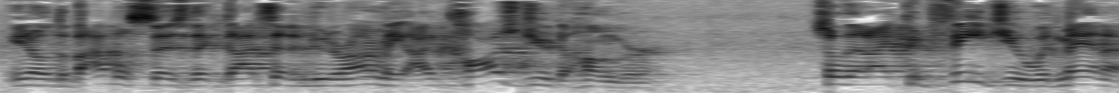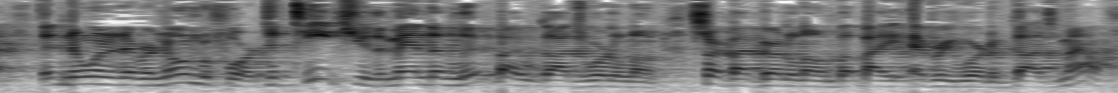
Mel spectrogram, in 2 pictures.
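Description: A middle-aged man preaching a sermon as pastor, animated and reading scripture aloud to his congregation. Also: a little high, fast talker, echoey room, rough recording. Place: church sanctuary with congregation.

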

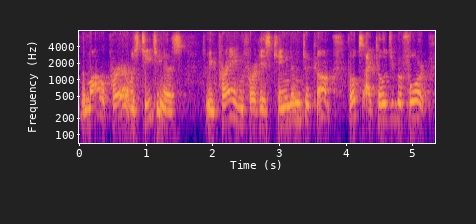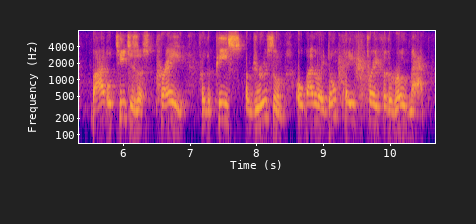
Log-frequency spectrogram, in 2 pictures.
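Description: A man from the United States teaching the Bible in a conversational way, animated and folksy, with frequent asides and repeated words. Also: sits high, moderate pace, hardly any pauses, a little hiss or hum. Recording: echoey, dull lo-fi room sound.

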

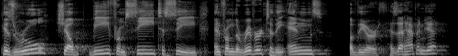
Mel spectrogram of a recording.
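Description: A man's voice: a little high, unhurried. A male pastor delivering a sermon, asking the congregation rhetorical questions and building in intensity. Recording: long hall reverb.

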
